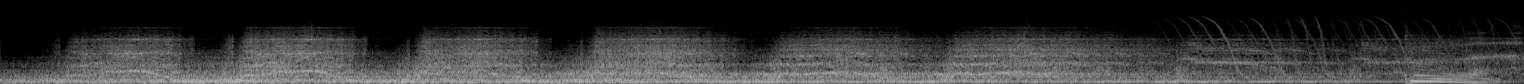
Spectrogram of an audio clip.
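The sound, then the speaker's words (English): A time machine travels through time with a whooshing, throbbing hum that surges in regular pulses, then breaks into a rapid fluttering near the end. “This time machine is taking a long time to time travel.”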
